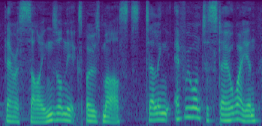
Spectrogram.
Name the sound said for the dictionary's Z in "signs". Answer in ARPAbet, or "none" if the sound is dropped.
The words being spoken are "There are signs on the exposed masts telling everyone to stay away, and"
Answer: Z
